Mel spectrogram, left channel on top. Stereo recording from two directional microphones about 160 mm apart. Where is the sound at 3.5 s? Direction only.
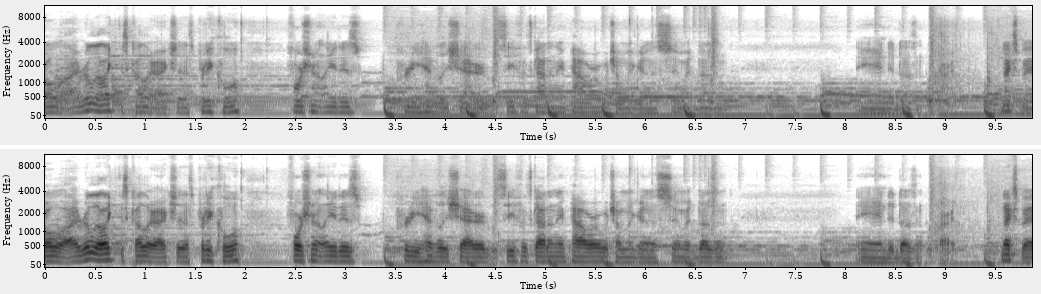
20° right (ahead or behind).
